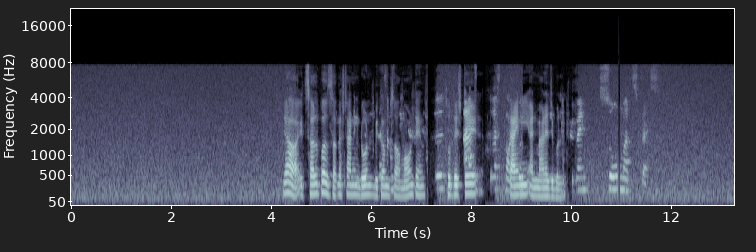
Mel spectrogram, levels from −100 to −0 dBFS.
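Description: Speech recorded on a call. An echo canceller likely confused double talk with loudspeaker echo, suppressing speech at 4.53–7.33, 7.77–8.5 and 9.04–10.14 s, with drops of about 40, 40 and 35 dB. Later, a Bluetooth stall, likely from packets delayed by interference, drains the headphone buffer and cuts the sound to silence for 37 ms at 10.94–10.98 s.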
